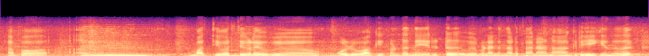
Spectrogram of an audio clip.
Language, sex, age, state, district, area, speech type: Malayalam, female, 60+, Kerala, Idukki, rural, spontaneous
